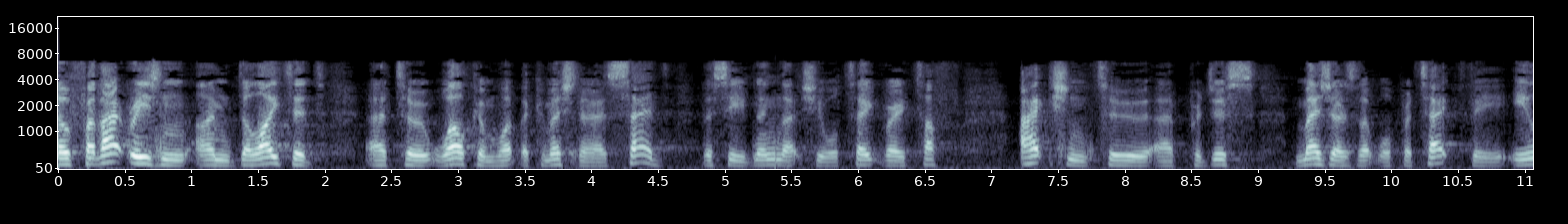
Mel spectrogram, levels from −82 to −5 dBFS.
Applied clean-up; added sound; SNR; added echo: none; none; none; none.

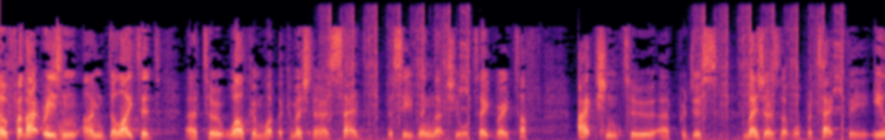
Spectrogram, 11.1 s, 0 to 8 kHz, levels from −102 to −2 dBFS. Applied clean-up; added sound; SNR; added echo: none; Camera; 17 dB; none.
